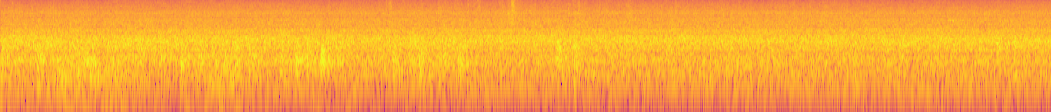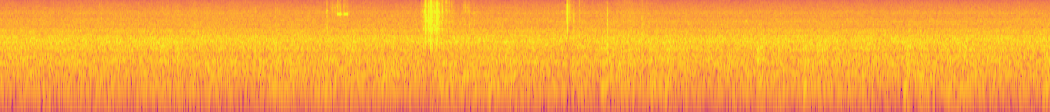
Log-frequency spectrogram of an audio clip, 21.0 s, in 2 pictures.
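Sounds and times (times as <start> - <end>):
train cabin rumble and hiss: 0.0 - 21.0
sharp clicks: 14.7 - 15.3.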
